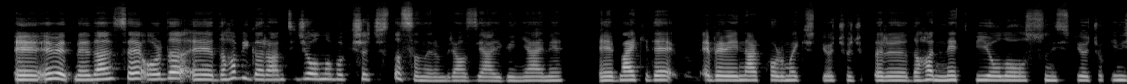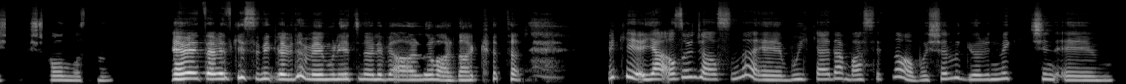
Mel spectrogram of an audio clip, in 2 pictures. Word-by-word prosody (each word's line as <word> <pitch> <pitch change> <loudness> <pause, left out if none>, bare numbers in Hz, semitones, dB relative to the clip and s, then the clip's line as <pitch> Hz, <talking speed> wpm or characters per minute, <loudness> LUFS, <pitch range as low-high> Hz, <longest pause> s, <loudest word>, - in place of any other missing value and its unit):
Eee, 215 -1 +4
evet, 245 -3 +3
nedense 250 +5 +2
orada, 240 +5 +1
eee, 225 -1 0
daha 285 +6 -2
bir 285 -4 -4
garantici 225 +2 -4
olma 245 -1 -1
bakış 230 +2 -6
açısı 235 -1 -7
da 270 - -3
sanırım 180 -7 -4
biraz 175 0 -6
yaygın. 175 -1 -5
Yani, 180 +1 -4 0.3
eee, 185 0 0
belki 205 -1 0
de, 205 - +2 0.3
ııı, 185 - -33 0.2
ebeveynler 195 0 0
korumak 195 -1 -3
istiyor 190 0 -9
çocukları, 185 -1 -5
daha 200 +4 -1
net 205 +1 -2
bir 200 - -3
yolu 195 -1 0
olsun 190 +1 -4
istiyor. 190 0 -6
Çok 200 +1 -17
iniş 200 -1 -3
çıkış 205 - -10
olmasın 190 -1 -5 0.6
Evet, 265 +2 +10
evet, 255 +1 +8
kesinlikle. 260 -6 +3
Bir - - -2
de 400 - +4
memuriyetin 235 +1 +3
öyle 230 -1 +2
bir 230 - 0
ağırlığı 215 +1 +1
vardı 195 -2 0
hakikaten. 235 +3 -3 0.8
Peki, 330 +2 -2
ya, 245 -3 +4
az 250 +6 0
önce 335 -4 0
aslında, 255 - -3
eee, 205 -1 -2
bu 230 - -2
hikâyeden 240 +1 -4
bahsettin 230 +8 -7
ama 200 - -2
başarılı 255 +7 -4
görünmek 230 +5 -3
için, 240 -3 -4
emm, 190 -1 -3
220 Hz, 155 wpm, -23 LUFS, 195-245 Hz, 0.8 s, Evet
